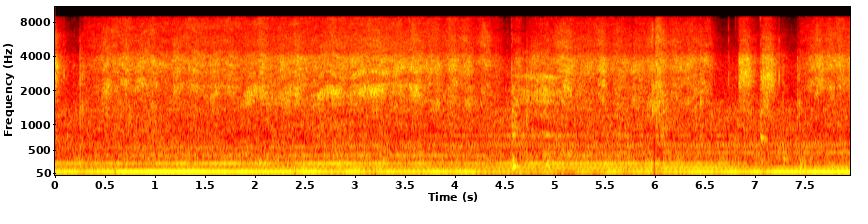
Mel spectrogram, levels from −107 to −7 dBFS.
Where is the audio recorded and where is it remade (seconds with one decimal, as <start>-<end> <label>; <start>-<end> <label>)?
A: 0.0-8.0 recorded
